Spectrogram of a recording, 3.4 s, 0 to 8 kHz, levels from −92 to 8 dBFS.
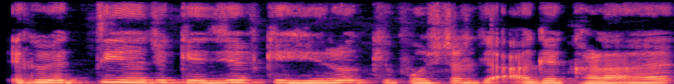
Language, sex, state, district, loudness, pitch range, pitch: Hindi, male, Bihar, Supaul, -14 LUFS, 170-195 Hz, 185 Hz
